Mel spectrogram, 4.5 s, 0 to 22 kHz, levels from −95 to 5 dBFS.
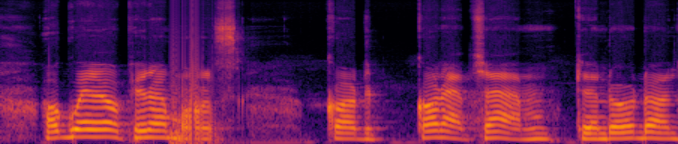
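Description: From 1.13 to 1.66 s there is a burst of processor overload crackle, ending just before "kocho kora cham". Over that half-second, the processing could not keep up, and many short audio buffers missed their deadlines again and again. Each miss dropped in a brief stretch of silence with hard edges, and the spacing of the clicks points to buffers of around 5 ms, with dozens missed. The result is a gritty, tearing crackle over the speech that stops once the load eases.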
